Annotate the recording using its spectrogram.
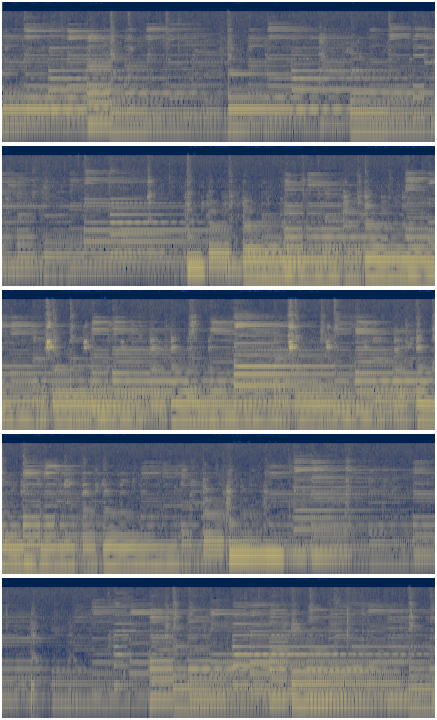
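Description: Instrumental guitar music: a slow passage of sustained chords that change every second or two, with a deeper held chord through the middle.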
